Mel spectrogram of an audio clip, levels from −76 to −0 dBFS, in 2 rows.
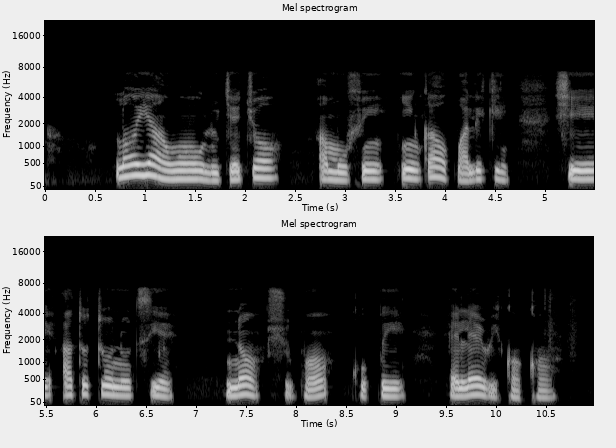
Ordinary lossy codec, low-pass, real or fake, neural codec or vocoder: none; 7.2 kHz; real; none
